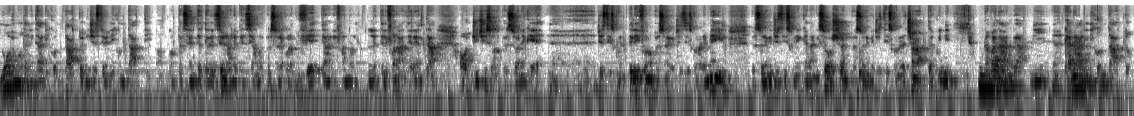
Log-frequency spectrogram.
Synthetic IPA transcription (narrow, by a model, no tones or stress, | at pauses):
nwɔːvemod̪alit̪ad̪ːikont̪at̪ːoed̪ːid͡ʒest̪joːned̪ekont̪at̪ːi | kont̪aksɛnt̪ert̪ɾad̪it̪sjonaːlepensjaːmoalepersoːnekolːabufːjet̪ːakefanːo | let̪elefona̰ːt̪einrealt̪aɔd͡ʒːit͡ʃisoːnopersoːnek̟ʰe | d͡ʒest̪iskonoilt̪elɛːfonopersoːneked͡ʒest̪iskonolemɛjlpersoːnek̟ed͡ʒest̪iskonoikanaːlisɔːt͡ʃalpersoːnek̟ed͡ʒest̪iskonolet͡ʃat̪ːkwind̪iunabalaŋɡad̪ikʰanaːlid̪ikont̪at̪ːo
